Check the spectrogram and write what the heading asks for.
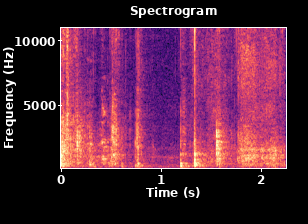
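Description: Tissue paper rustling and crinkling in a cardboard box as a hand rummages through it, with a few light clicks and taps of items being handled.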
